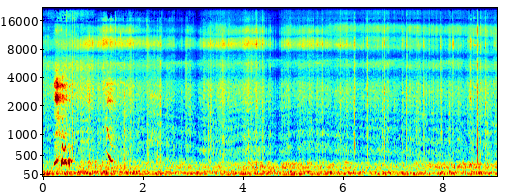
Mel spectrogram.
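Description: A fairly long sparkler firework fizzes and crackles steadily, with a continuous hiss dotted by scattered sharp pops throughout.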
